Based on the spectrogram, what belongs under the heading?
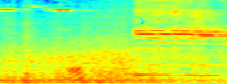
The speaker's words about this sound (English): We weave in and out of snarled traffic, squeezing between giant diesel trucks and deep potholes. No street signs, no sidewalks.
